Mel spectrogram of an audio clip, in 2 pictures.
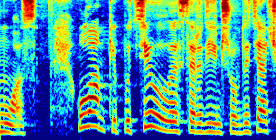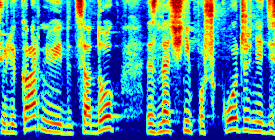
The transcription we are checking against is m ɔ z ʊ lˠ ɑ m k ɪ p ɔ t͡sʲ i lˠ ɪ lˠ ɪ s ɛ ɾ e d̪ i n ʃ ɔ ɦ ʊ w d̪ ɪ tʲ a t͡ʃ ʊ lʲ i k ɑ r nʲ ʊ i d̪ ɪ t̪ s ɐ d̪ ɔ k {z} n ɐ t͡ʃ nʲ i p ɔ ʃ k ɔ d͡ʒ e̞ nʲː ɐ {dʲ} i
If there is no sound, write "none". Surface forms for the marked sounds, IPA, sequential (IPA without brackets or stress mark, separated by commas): z, dʲ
